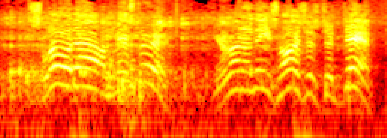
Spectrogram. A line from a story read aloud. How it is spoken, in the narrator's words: he yells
